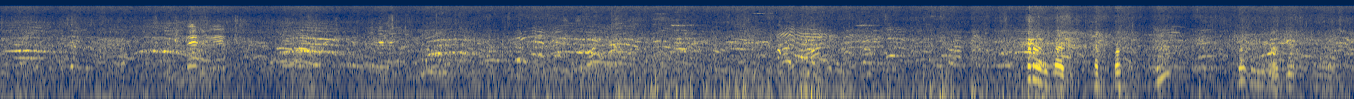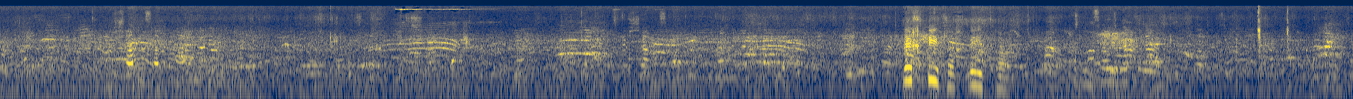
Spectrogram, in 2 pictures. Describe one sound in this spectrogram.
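A crowd of people chatters outdoors.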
